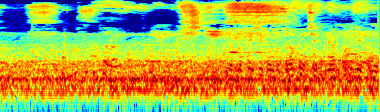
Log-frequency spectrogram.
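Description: Passenger train running steadily, heard from inside the carriage as a continuous low rumble.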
